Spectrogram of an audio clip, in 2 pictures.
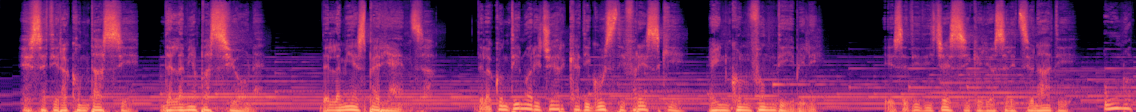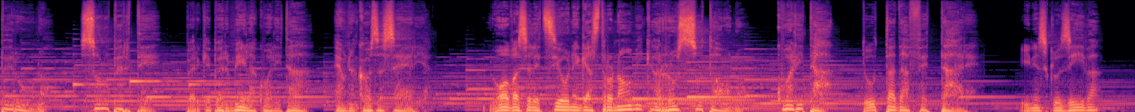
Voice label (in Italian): speaker uomo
